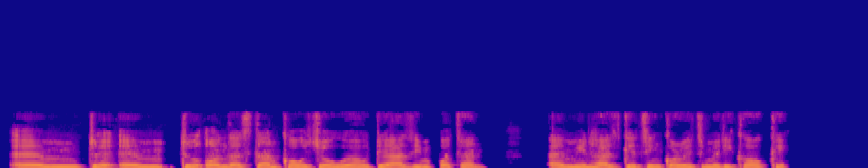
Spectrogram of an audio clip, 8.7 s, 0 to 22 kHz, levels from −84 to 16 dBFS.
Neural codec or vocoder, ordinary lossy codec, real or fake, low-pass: none; MP3, 48 kbps; real; 7.2 kHz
